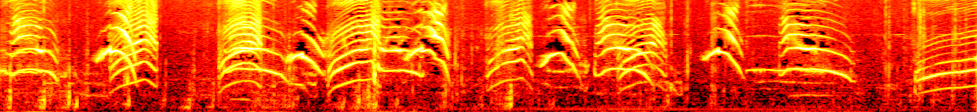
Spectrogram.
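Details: Several tiny newborn kittens mewing insistently. Their high, bent cries rise and drop, overlap and follow each other closely, with a few long, sliding wails near the end.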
